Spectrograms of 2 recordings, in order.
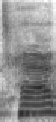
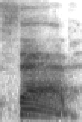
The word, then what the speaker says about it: Thad: But anyways, I'm here with, do you pronounce it Tad or is it Thad? It's Thad.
